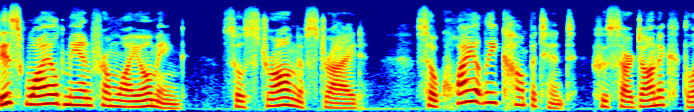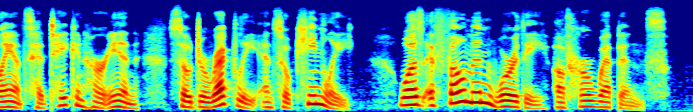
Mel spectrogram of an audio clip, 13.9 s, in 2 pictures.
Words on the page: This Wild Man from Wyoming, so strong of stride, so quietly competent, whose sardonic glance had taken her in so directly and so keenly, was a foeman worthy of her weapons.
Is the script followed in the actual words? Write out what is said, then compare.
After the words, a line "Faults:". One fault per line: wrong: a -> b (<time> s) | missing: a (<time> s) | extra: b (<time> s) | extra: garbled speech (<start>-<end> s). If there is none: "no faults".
This Wild Man from Wyoming, so strong of stride, so quietly competent, whose sardonic glance had taken her in so directly and so keenly, was a foeman worthy of her weapons.
Faults:
no faults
